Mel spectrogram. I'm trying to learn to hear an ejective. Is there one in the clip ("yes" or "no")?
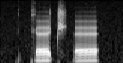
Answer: yes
